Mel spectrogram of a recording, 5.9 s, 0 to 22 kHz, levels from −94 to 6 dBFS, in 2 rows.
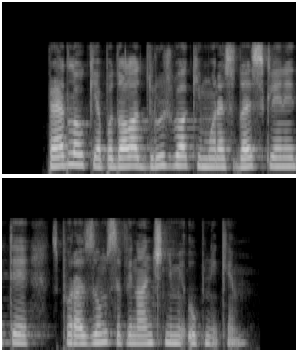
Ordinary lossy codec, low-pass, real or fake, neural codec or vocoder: none; none; real; none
